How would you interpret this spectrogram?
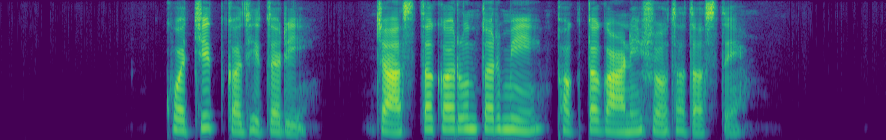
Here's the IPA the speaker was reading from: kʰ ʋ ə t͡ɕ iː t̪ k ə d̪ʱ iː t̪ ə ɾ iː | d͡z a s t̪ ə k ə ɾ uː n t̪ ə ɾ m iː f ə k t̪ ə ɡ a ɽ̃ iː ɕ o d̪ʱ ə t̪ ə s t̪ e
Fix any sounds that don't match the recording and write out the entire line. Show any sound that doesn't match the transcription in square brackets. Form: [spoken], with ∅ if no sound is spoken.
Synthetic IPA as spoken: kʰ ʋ ə t͡ɕ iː t̪ k ə d̪ʱ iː t̪ ə ɾ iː | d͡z a s t̪ ə k ə ɾ uː n t̪ ə ɾ m iː f ə k t̪ ə ɡ a ɽ̃ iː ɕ o d̪ʱ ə t̪ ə s t̪ e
